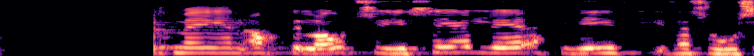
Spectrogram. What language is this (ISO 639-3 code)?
isl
